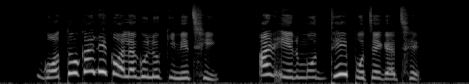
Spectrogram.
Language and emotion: Bengali, sad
